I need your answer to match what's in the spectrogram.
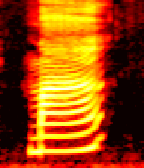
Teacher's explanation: やや高い声で始まり、急に上がる · Term: 第三声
